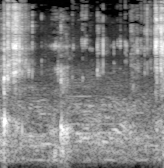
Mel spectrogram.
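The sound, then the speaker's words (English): Food being chewed: soft, wet, crunchy mouth sounds with irregular bites and squelches, quiet throughout. “so excuse the chewing”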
